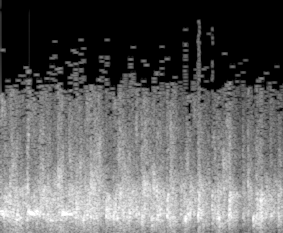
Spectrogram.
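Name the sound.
audience hand clapping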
